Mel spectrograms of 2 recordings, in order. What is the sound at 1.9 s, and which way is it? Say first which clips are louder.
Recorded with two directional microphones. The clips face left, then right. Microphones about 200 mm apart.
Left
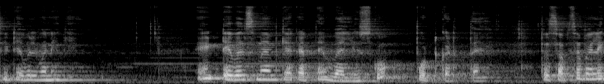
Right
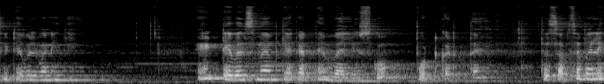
A woman's voice: left 2 dB; 20° left (ahead or behind).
